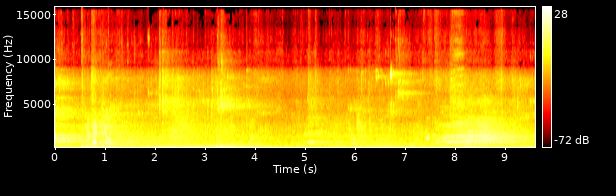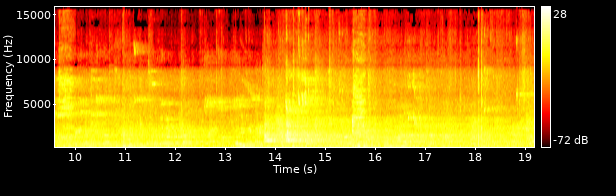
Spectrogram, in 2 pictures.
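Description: Sneakers squeak on an indoor court in a large echoing hall.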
